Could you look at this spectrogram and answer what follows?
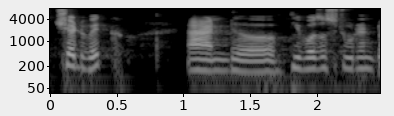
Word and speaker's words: Chadwick: Okay, James चेडविक, आई एम so sorry, I mispronounced his name. It's Chadwick, and he was a student of Rutherford, and Rutherford was a student of J.J.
